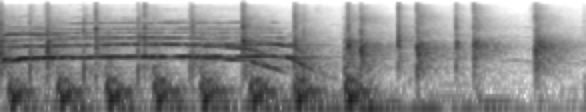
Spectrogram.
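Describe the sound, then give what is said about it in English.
Clapping from a live studio audience: loud, fast rhythmic claps under a sustained bright tone that slides down in pitch midway, then thinning into scattered separate claps. “Wow, that was loud. All right, thank you to the live studio audience.”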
